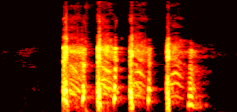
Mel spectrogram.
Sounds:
Cough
